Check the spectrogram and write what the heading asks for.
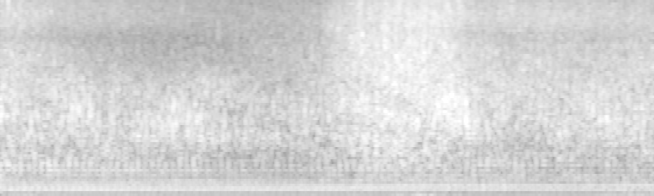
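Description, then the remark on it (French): A continuous, heavy drone of German propeller aircraft engines over coastal dunes near a lighthouse and Mont Saint-Frieux fills the whole stretch, loud and steady, with a slight swell in the middle as if planes pass overhead. No one speaks. “D'un côté le phare, de l'autre le Mont Saint-Frieux, les dunes et quelques avions allemands qui me rappellent que je n'ai rien à faire là”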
